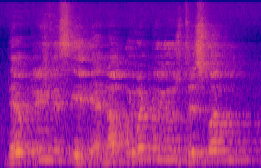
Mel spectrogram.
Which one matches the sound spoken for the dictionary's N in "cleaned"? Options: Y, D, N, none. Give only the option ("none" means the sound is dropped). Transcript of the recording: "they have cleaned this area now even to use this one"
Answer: none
